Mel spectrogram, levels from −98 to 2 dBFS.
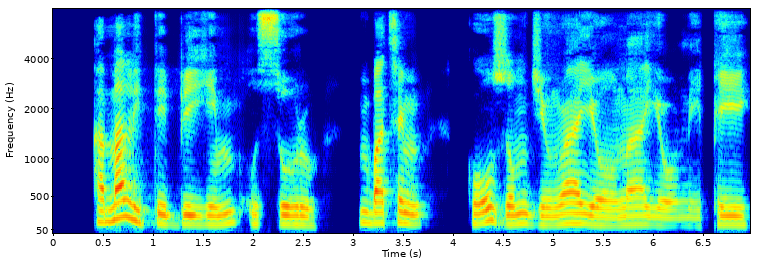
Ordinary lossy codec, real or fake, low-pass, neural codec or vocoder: none; fake; none; codec, 16 kHz, 1 kbps, X-Codec, WavLM features, trained on Multilingual LibriSpeech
